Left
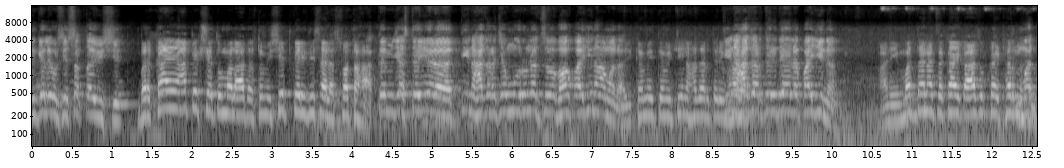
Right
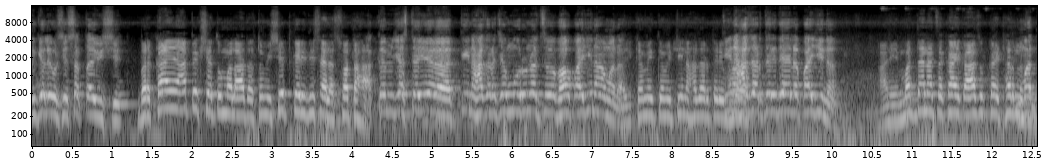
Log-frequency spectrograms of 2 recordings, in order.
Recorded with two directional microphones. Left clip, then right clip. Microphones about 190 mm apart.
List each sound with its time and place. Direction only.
0.1 s a man's voice: 20° right (ahead or behind)
1.4 s a man's voice: 40° right (ahead or behind)
4.4 s a man's voice: 20° right (ahead or behind)
7.6 s a man's voice: 40° right (ahead or behind)
8.7 s a man's voice: 20° right (ahead or behind)
10.9 s a man's voice: 40° right (ahead or behind)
